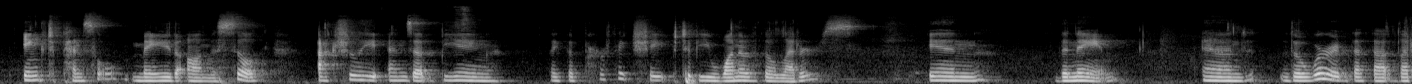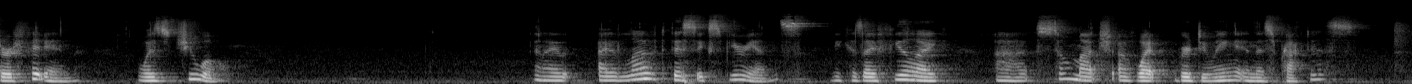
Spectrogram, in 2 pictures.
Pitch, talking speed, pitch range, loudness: 170 Hz, 115 wpm, 160-185 Hz, -20 LUFS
